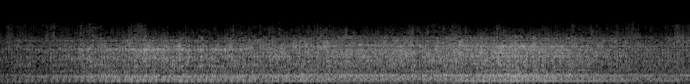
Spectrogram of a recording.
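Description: Car engine running while the car is driven, a steady, fairly faint low drone that swells slightly and holds even throughout.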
